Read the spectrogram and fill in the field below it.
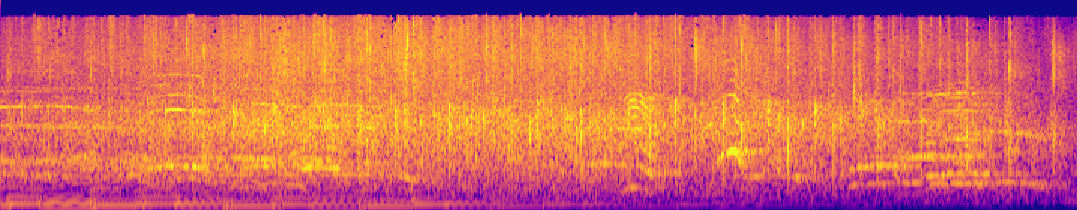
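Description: A live audience at the Ordway Concert Hall in St. Paul, Minnesota applauds steadily and loudly, with scattered cheers and whoops rising above the dense clapping, while a low musical bass line pulses underneath throughout.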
